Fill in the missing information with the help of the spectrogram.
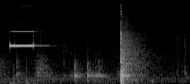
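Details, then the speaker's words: A steady high electronic beep of about a quarter second, then handling clicks: a backup LVAD controller powering on by itself once a battery is connected, in a controller-exchange demonstration. "connect battery to the new controller okay you can see the new controller powered on by itself"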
